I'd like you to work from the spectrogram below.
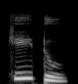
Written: ಗೀಟು

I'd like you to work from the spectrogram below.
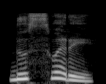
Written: ದೆಸೆವರಿ

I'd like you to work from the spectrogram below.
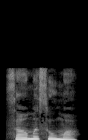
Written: ಸಿಮಿಸಿಮಿ

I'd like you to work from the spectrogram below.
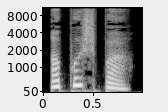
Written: ಅಪುಷ್ಪ

